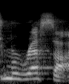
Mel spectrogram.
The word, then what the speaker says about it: Meressa: George Meressa.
